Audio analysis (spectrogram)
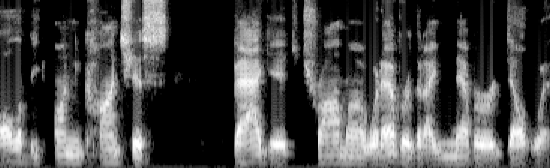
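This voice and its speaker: A fairly slow pace in a dry, close recording without echo. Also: man. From upstate New York. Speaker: holistic health coach. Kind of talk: interview. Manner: animated.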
